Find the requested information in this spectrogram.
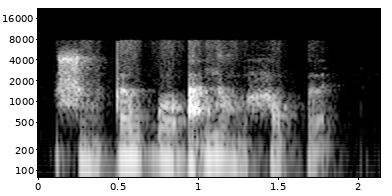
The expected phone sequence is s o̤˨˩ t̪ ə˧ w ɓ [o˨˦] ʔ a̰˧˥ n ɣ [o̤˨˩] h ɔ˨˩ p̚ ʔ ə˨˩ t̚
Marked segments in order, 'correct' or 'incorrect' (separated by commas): incorrect, correct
